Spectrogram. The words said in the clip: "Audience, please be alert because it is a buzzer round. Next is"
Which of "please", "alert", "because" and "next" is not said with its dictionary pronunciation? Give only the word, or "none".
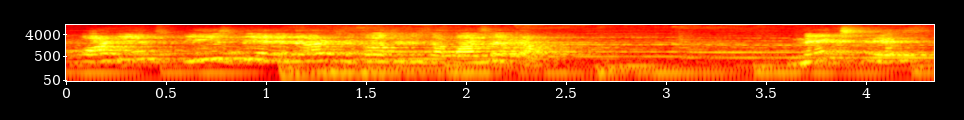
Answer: alert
